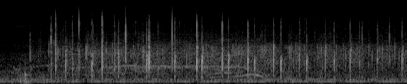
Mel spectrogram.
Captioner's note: audience claps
